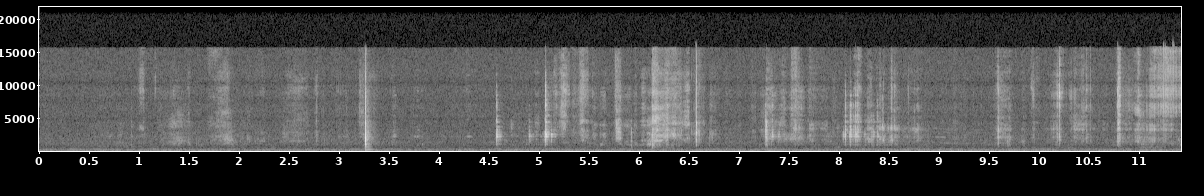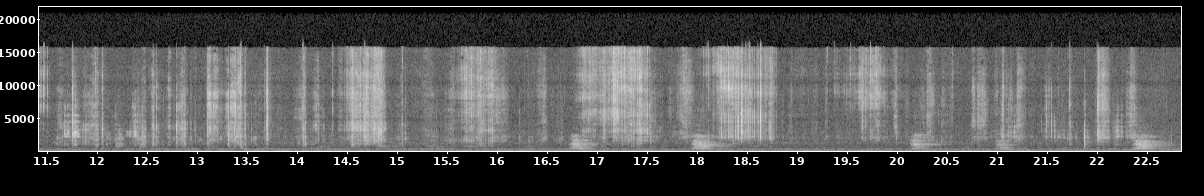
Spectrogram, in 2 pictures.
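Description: Foil-and-paper wrapper of a chocolate ice cream cone being crinkled and peeled open by hand, in irregular crackles with one sharp click about three seconds in, over a low steady hum.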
